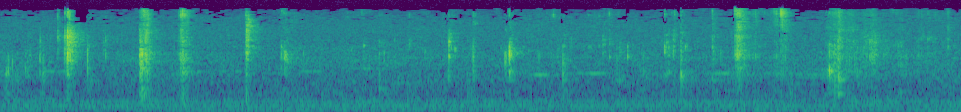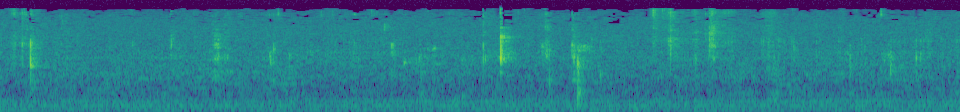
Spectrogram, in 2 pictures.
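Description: Close-up chewing and mouth smacking while eating rotisserie chicken by hand: scattered short, wet clicks at an irregular pace. A steady low hum runs underneath.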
